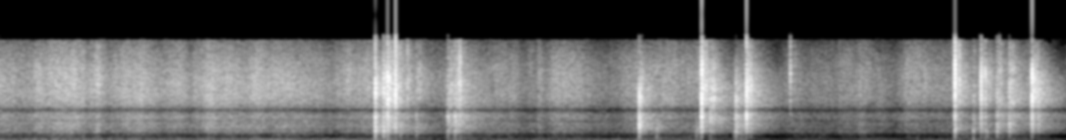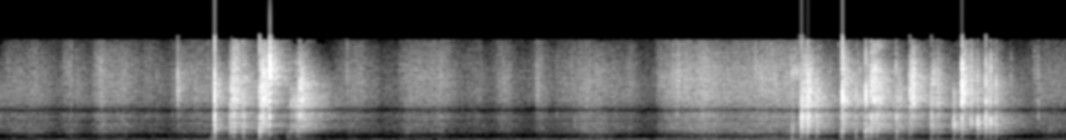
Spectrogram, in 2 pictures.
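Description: Clear plastic bubble wrap is crumpled and squeezed by hand to pop its bubbles. Sharp, bright pops and crackles come in scattered bursts over a steady crinkling hiss, with a faint low hum early on.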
